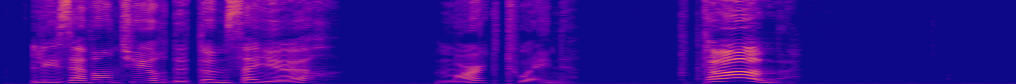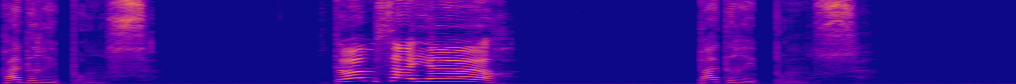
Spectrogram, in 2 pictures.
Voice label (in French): Narration francais normatif et personnage Charnue; Tom Sawyer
